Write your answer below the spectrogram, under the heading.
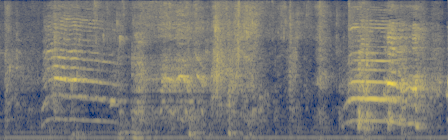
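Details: Pharmacy cat in Hongdae, Seoul, meowing while being bathed: two drawn-out, complaining meows, one near the start and a louder one near the end, with a person talking softly in between in a small room.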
